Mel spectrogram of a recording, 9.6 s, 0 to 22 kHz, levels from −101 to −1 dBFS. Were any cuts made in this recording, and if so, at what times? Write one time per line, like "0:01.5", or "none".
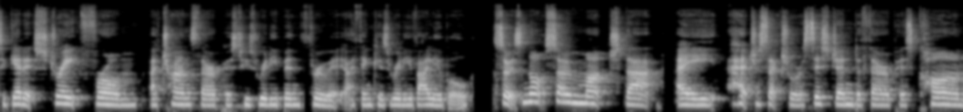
0:01.4
0:03.0
0:04.9
0:06.6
